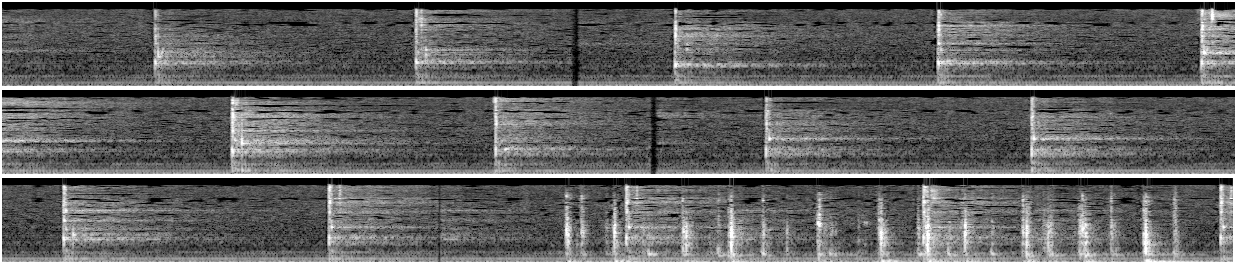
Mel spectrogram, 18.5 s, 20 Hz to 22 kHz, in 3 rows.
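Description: Slow, even ticking, one sharp tick about every 1.3 seconds, each with a short ringing tail. About 15 seconds in it gives way to a fast, irregular patter of typing keystrokes.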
